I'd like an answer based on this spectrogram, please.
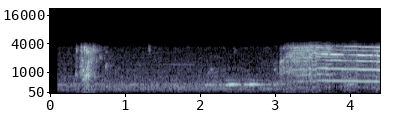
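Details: A Siamese cat being bathed gives a loud, drawn-out, strongly harmonic meow after a splash of water.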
